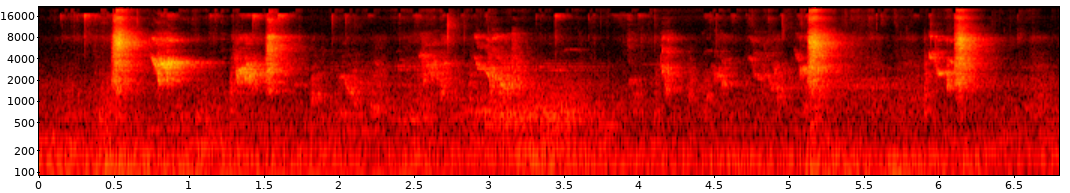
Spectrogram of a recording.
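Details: Budgerigars on a home budgie farm: a burst of several sharp chirps and harsh squawks early on, a quieter stretch, then two more loud, clipped calls near the end, over steady background hiss.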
